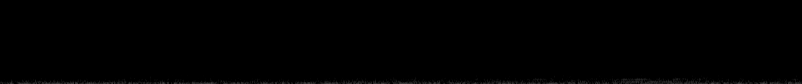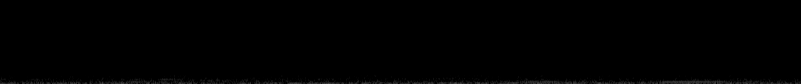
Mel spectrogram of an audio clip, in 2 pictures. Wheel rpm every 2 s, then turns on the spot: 0, 0, 0, 0, 0, 0, 0, 0.
none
